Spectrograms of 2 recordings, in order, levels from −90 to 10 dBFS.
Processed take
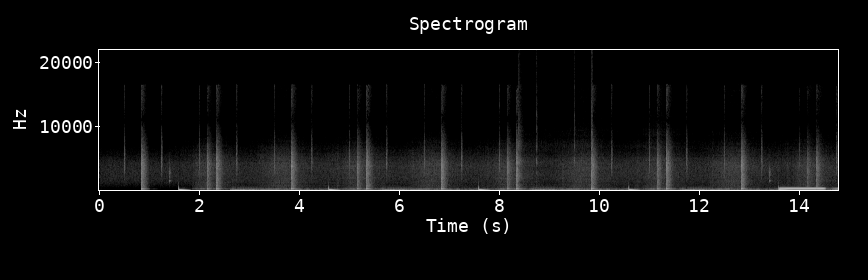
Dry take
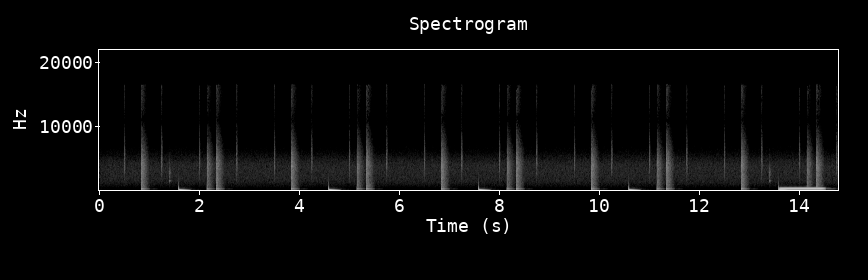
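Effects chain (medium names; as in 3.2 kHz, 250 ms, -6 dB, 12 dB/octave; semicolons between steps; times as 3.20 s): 8.37–9.86 s: comb filter that takes the minimum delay 0.42 ms; peak limiter -15 dBFS, peak gain reduction 7.5 dB; echo that smears into a reverb 1392 ms, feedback 43%, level -13 dB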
